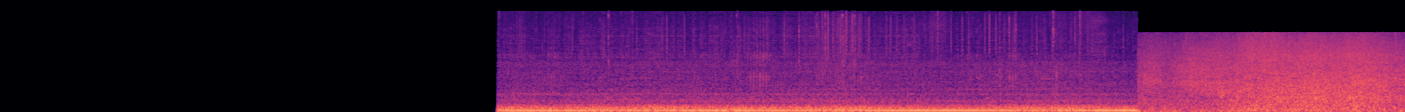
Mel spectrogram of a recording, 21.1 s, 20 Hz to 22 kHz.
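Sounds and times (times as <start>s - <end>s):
steady low rumble: 7.5s - 21.0s
surf washing over pebbles: 7.7s - 21.0s.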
